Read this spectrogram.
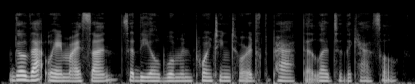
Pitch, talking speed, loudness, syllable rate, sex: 170 Hz, 260 wpm, -22 LUFS, 6.0 syllables/s, female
